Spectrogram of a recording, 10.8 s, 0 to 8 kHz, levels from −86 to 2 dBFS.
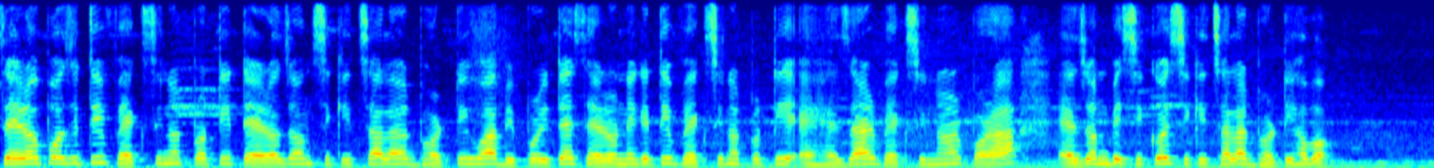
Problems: constant background noise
